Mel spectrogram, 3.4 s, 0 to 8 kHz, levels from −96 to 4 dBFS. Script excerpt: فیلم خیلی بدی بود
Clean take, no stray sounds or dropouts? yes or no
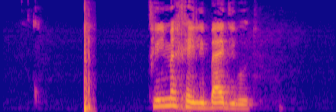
no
